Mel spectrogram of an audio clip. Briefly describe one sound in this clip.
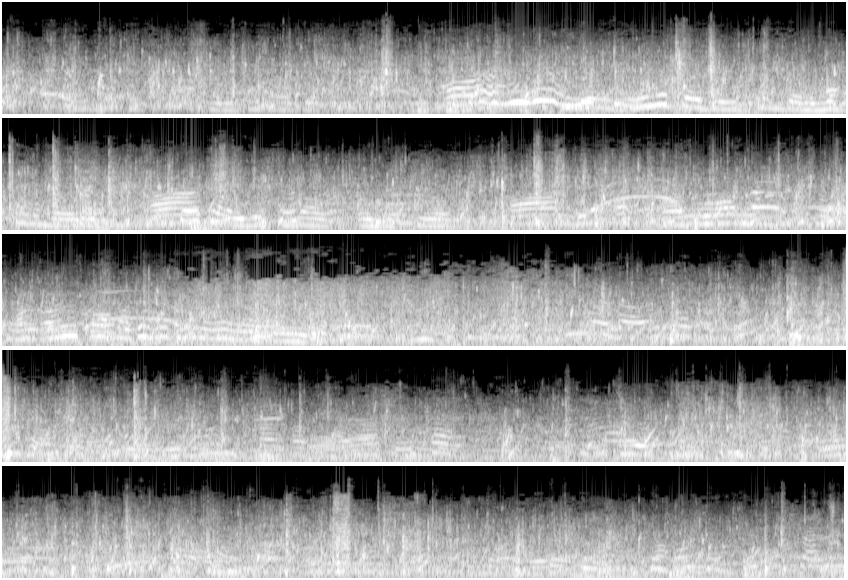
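A crowd of fish splashes and slurps at the water's surface close by.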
